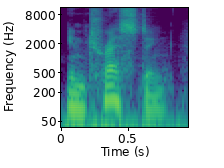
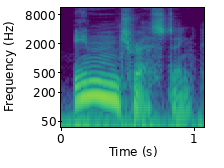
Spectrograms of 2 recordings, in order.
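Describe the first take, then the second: First: The stress is not on the first syllable. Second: The stress is on the first syllable. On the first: The speaker calls it wrong. "really commonly mispronounced as interesting" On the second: The speaker calls it right. "we say interesting"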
